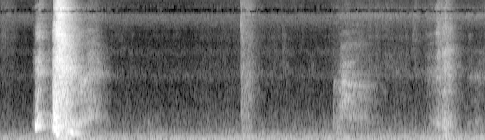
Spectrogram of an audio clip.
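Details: A quick inward catch, then one loud sneeze, followed by a few faint breaths and sniffs; an ordinary sneeze.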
